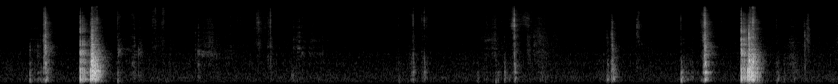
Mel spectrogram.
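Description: Scissors snip through tape.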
